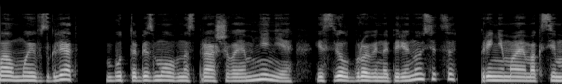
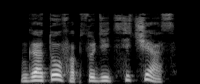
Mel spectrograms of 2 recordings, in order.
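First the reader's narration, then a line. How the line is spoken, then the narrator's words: Growl. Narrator (Russian): прорычал Тамир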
